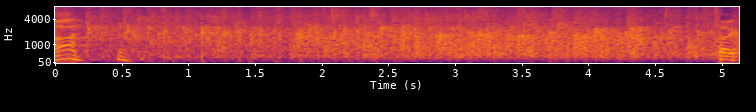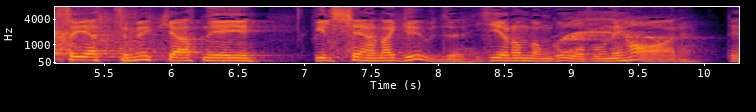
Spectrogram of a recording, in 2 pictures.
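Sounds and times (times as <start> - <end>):
audience applause: 0.0 - 5.7
speech: 0.1 - 0.9, 5.0 - 10.2.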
